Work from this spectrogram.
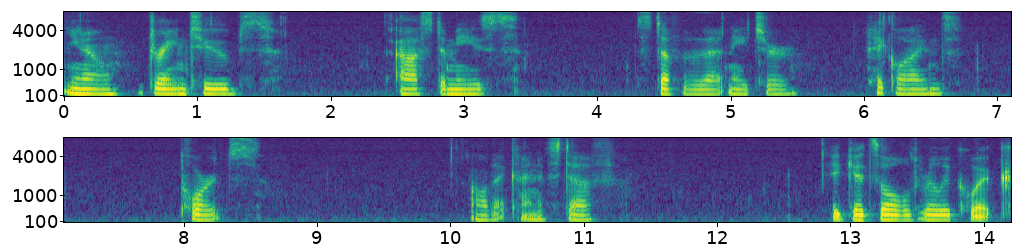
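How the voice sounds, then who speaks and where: A woman's fairly low voice with fairly even intonation, at a very slow pace with long, frequent pauses. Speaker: person with Crohn's disease. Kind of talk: casual talk to camera.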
